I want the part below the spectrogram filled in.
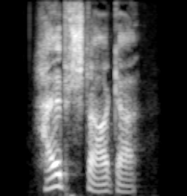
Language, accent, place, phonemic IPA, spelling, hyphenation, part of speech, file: German, Germany, Berlin, /ˈhalpˌʃtaʁkɐ/, Halbstarker, Halb‧star‧ker, noun, De-Halbstarker.ogg
- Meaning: 1. teenager, yob (male or of unspecified gender) 2. inflection of Halbstarke: strong genitive/dative singular 3. inflection of Halbstarke: strong genitive plural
